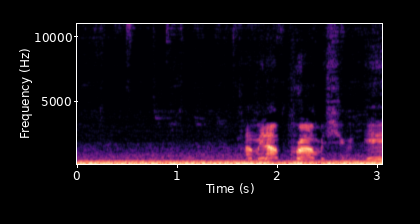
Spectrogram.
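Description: Nissan Titan pickup truck in regular drive, towing a trailer up a hill, a loud steady low engine drone heard from inside the cab, with someone talking over it.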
